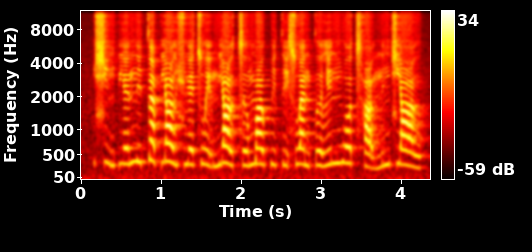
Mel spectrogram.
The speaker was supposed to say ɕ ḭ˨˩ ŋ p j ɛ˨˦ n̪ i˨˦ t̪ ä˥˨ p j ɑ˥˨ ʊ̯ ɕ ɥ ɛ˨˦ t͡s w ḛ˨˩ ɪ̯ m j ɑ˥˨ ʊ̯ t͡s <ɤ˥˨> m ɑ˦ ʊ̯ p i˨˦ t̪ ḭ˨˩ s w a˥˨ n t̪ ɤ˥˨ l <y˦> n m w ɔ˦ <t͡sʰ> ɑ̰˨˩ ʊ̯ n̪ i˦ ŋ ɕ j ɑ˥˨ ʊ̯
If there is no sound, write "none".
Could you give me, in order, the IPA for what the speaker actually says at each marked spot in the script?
ɤ˨˦, i˦, t͡sʰ

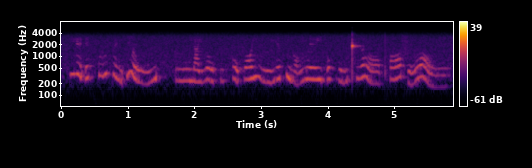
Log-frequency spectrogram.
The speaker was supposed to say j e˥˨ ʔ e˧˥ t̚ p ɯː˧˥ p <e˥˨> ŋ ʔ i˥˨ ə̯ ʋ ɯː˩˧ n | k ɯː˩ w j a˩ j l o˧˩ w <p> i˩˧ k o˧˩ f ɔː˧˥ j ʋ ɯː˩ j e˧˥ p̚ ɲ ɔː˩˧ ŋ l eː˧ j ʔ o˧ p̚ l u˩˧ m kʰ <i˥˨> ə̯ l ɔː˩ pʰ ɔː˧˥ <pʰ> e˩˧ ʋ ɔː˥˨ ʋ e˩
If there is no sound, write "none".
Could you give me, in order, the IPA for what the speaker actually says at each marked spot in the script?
e˧˩, p, i˧˥, f

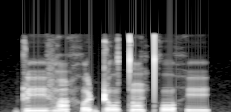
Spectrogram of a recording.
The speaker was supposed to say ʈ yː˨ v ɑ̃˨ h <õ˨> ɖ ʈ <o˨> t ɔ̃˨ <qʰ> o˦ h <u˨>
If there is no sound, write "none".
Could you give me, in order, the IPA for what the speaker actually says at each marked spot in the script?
o˨, o˨, t̪ʰ, y˨

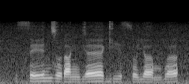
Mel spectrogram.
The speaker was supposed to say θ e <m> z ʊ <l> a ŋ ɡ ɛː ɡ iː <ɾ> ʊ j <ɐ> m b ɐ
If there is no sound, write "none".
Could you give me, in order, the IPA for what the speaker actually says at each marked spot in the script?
n, ɾ, θ, ɐ

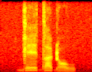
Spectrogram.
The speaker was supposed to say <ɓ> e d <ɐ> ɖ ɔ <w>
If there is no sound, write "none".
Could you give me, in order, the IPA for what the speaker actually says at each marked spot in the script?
ɡ, a, w

